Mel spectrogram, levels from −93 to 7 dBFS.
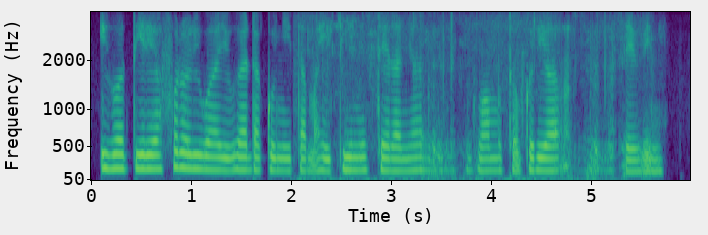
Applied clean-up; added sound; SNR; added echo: neural separator model SepFormer WHAM!.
